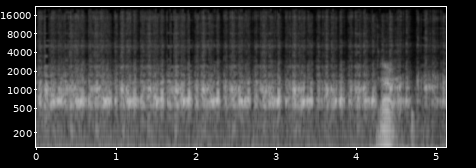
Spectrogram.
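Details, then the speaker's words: Dell Inspiron 15 3576 laptop, dropped, noise began while installing Windows updates: loud steady airy roar with a wavering, throbbing mid-pitched tone from the CPU fan, which stops spinning when pushed to full speed; abnormally loud fan. "the sound has begun it just suddenly started it's definitely from the cpu fan"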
